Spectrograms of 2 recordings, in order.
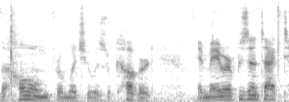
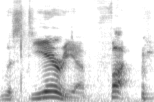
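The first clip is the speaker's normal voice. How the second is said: exasperated outburst; 7 semitones higher, 13 dB louder, slower than usual. Real, not acted. Stumbling over an insane name.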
